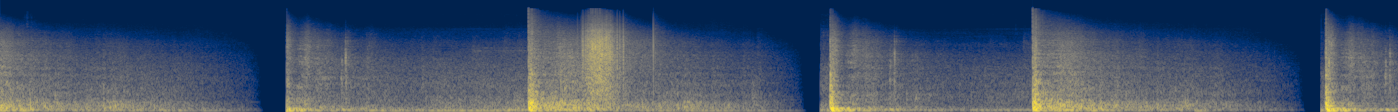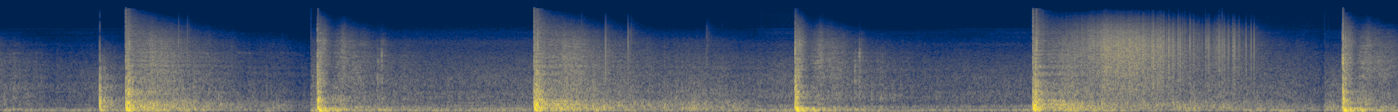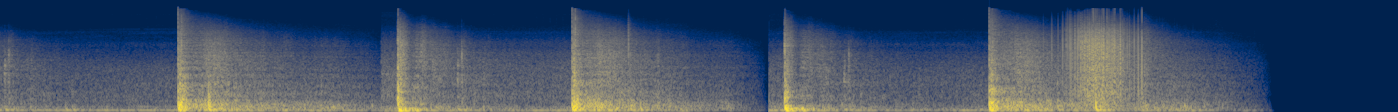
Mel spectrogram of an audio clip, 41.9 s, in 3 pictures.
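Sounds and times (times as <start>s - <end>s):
firework bangs with rumbling echo: 0.0s - 2.1s, 2.9s - 4.0s, 5.2s - 9.6s, 10.3s - 18.3s, 19.3s - 23.0s, 24.3s - 28.8s, 29.7s - 33.0s, 33.6s - 36.9s, 37.8s - 40.4s.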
